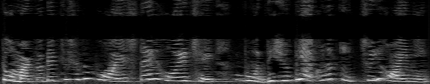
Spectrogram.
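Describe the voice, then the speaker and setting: A woman's voice: extremely high pitch, animated, moderate pace, darkish tone. A woman playing a bossy, scolding village neighbour in a cartoon, nagging and know-it-all. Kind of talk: cartoon story acting.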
